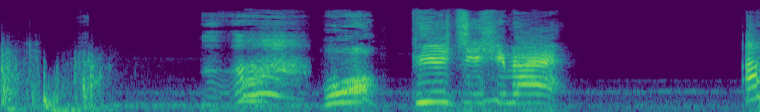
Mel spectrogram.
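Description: A man speaks with surprise, as a cartoon voice.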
